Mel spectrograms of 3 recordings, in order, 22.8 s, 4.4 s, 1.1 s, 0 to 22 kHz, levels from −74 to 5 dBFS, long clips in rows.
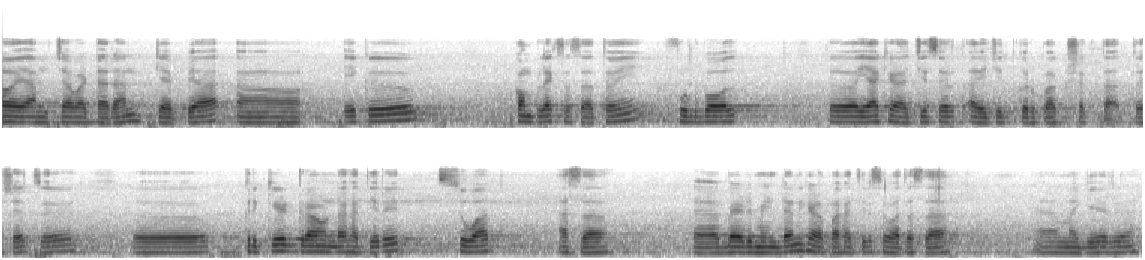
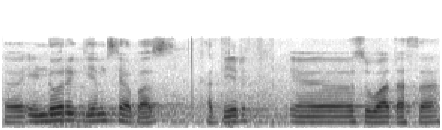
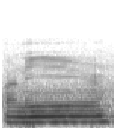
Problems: background sounds at intervals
